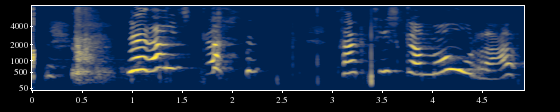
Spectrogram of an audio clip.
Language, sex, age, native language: Icelandic, female, 10, Icelandic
